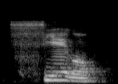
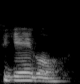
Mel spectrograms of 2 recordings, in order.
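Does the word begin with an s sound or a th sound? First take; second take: s; th. First: The first sound is a hissing s. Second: The first sound is a soft th. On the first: This is how it is said in Latin America. "If it's followed by an I or an E, it's a S" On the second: This is how it is said in Spain. "The C I and the C E in Spain is pronounced like a soft T H"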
